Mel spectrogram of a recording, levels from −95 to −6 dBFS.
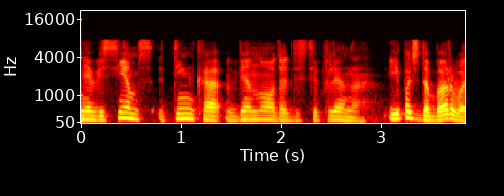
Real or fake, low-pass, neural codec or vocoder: real; 7.2 kHz; none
